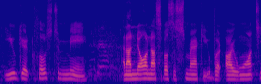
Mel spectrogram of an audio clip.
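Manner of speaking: low, soft mock threat; parent warning. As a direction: quietly warn the smirking kid. Parent warning smirking kid.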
